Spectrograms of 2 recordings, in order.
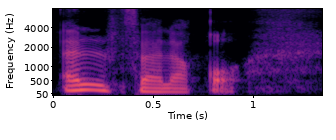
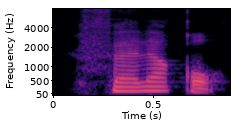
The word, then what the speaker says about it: الفلق: Falaqa, falaqa, et non pas falaqa, mais falaqa. Donc c'est comme s'il y a un claquement, vous voyez.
